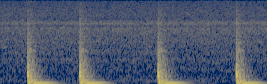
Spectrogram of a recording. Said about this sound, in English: The kick literally sounds like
